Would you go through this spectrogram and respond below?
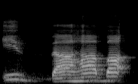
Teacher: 2 حروف ہم نام اور ہم شکل اکٹھے ہوئے، ان میں سے پہلا ساکن اور دوسرا متحرک تھا تو پہلے کو دوسرے میں ملا دیا، پھر 2 حروف کو ملانے والی اس علامت جو ڈبلیو کی طرح علامت ہے، اس علامت کو شد کی علامت کہا جاتا ہے، اذ ذہب۔ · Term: ادغام مثلین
